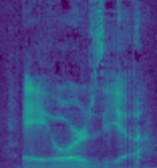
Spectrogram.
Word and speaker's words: Eorzea: Eorzea.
